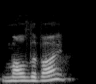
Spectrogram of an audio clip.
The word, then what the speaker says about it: Moldavite: Moldavite.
